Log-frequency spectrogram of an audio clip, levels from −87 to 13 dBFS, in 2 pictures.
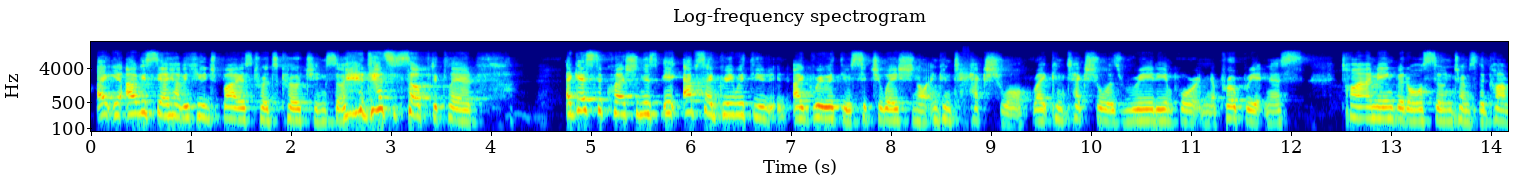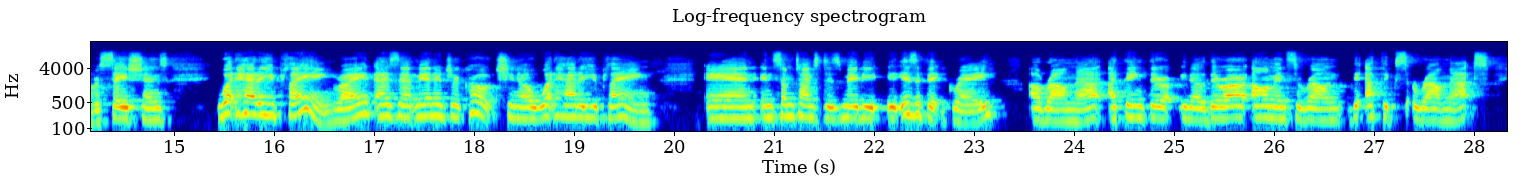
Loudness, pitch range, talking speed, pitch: -21 LUFS, 175-250 Hz, 180 wpm, 200 Hz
